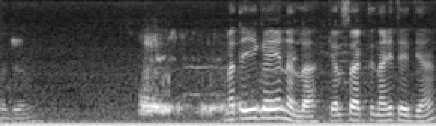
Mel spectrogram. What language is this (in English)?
Kannada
